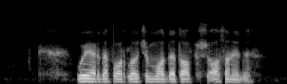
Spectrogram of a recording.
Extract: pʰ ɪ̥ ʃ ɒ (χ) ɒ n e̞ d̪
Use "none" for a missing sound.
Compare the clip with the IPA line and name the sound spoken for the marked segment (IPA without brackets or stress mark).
s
